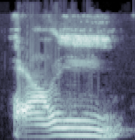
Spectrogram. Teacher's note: واؤ مدہ ہے، ایک الف کی مقدار، اس کو لمبا کریں گے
